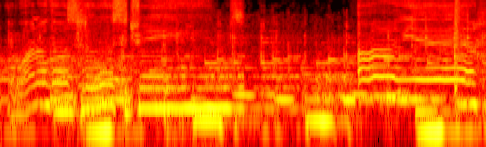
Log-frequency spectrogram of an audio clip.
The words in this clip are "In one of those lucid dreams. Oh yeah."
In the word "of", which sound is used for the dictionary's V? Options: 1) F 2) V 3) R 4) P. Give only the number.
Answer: 2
